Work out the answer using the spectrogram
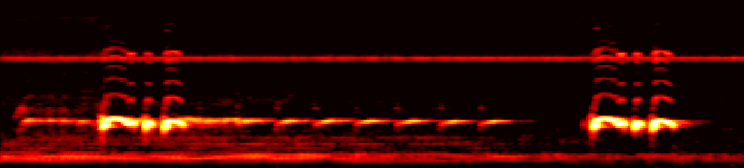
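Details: Zebra dove male provoking rival doves to sing: two loud phrases, a drawn coo then three rapid notes, with a quieter dove in the gap giving a run of evenly spaced soft coos. Low background rumble.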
